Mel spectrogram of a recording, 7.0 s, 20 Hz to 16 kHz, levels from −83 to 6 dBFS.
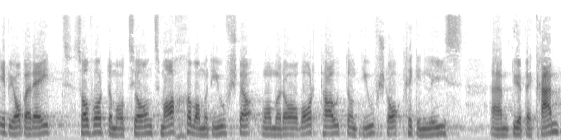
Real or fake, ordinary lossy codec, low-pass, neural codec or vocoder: real; MP3, 48 kbps; 14.4 kHz; none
